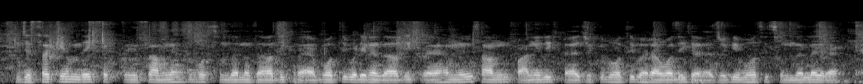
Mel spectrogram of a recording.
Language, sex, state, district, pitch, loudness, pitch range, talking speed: Hindi, male, Andhra Pradesh, Anantapur, 110 Hz, -17 LUFS, 105-115 Hz, 265 wpm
